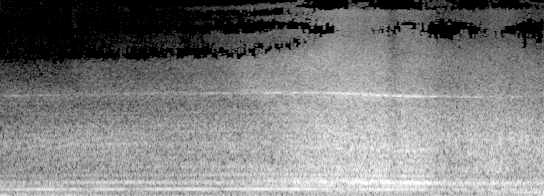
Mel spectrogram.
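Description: A vehicle passing over a steady low hum: the noise swells, peaking about five to six seconds in with a faint high whine, then eases off.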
